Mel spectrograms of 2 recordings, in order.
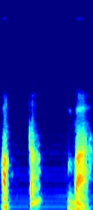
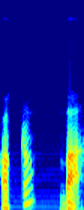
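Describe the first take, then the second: Both takes have the same delivery.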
